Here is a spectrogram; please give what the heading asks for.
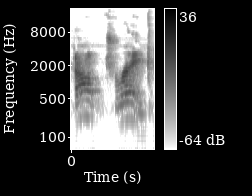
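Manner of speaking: high, loud imitation of a mother; mock stern warning. Mother warning son before the party, mock stern. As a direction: pitch it up as a sharp motherly order.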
